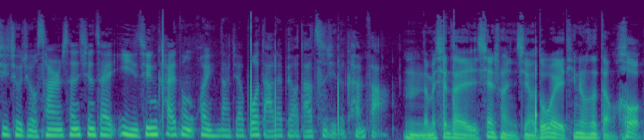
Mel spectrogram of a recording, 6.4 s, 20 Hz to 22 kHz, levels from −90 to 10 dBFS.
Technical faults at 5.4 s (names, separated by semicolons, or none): loud pop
